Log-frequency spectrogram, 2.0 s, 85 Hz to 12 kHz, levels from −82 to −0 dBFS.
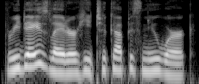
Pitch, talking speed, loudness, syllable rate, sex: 190 Hz, 270 wpm, -18 LUFS, 5.3 syllables/s, female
